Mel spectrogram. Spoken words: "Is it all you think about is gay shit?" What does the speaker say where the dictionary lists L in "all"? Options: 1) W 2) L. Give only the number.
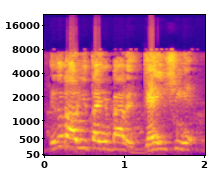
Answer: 1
